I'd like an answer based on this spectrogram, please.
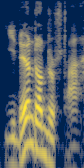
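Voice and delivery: hammed-up Scottish accent, playing the husband; mock Scottish accent. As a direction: put on a comic Scots voice. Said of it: "I can do a Scottish accent".

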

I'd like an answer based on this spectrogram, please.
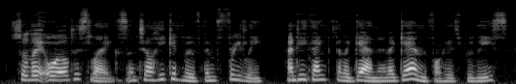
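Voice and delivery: ordinary delivery

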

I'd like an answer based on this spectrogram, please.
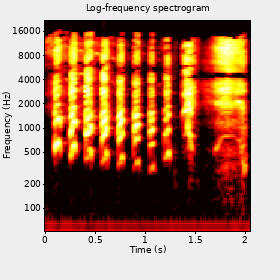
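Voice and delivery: high cackling laugh; laughing fit. Real, not acted. Host cracking up at beetroot lyric, laughing. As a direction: crack up hard.

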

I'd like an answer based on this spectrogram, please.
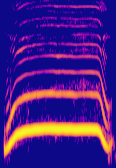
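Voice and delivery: a big, high, loud cheering whoop; celebratory shout; excited whoop. Real, not acted. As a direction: whoop with delight at the idea. Cheering the fanfic idea.

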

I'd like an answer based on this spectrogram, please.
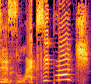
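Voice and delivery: slow, high, loud mocking jab; teasing. Real, not acted. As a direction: drag it out to tease. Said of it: "It's not easy".

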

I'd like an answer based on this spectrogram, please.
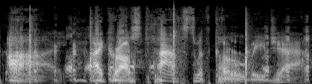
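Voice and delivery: slow, storytelling pirate drawl. Acted. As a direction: spin a sea tale like an old pirate. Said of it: "like you're saying the name of another pirate".

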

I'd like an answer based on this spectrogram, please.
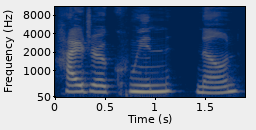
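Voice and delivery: hydroquinone broken as hydro-KWINN... own; overemphasized qui. Real, not acted. Reader defending herself to co-host, overstressed QUIN in hydroquinone. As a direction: hit and hold QUIN in hydroquinone. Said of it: "why you wanna emphasize qui so bad".

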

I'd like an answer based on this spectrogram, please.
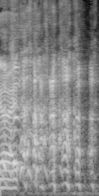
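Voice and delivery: mock-unimpressed okay through a laugh; amused, unconvinced shrug of a reply; laughing all right. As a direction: humour them while laughing. Reacting to odd decor.

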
